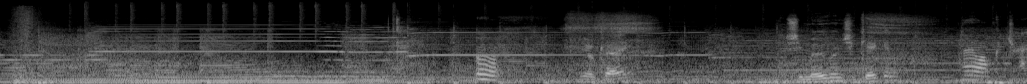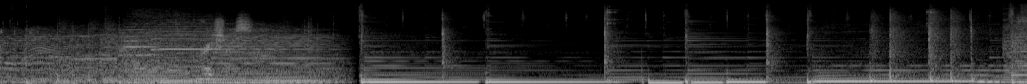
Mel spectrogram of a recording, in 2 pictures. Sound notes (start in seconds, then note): 5.6 grunts; 8.4 exhales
